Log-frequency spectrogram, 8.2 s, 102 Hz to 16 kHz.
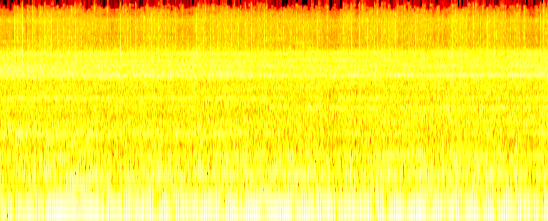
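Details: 2000 GSE cold-start morning misfire, no codes, goes away once warmed: uneven stumbling idle with fast ticking from the top end, injectors audible and backfires.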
